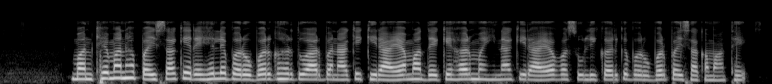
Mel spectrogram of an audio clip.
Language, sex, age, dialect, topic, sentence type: Chhattisgarhi, female, 36-40, Eastern, banking, statement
